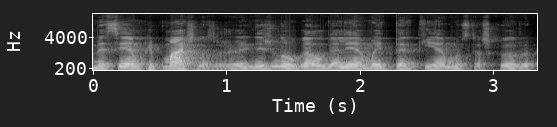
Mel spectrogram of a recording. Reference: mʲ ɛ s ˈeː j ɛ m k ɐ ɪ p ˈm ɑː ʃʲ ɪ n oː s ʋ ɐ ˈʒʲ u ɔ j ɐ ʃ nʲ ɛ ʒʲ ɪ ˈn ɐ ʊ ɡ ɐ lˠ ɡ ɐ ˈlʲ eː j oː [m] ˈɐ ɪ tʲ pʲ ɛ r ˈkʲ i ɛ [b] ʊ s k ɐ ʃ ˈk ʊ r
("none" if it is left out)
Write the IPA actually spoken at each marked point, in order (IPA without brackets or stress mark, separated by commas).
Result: m, m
